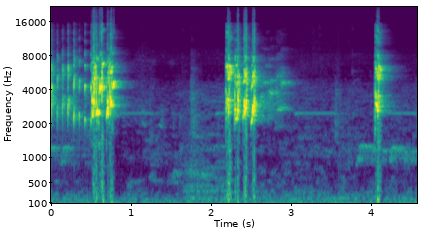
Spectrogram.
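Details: Female lovebird giving lure calls meant to make other lovebirds answer with long trills: loud, harsh, shrill chirp bursts in short clusters, three main bursts over a few seconds, with faint chirps and a steady thin tone behind.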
